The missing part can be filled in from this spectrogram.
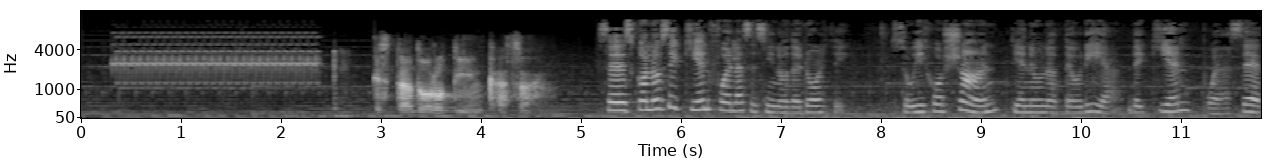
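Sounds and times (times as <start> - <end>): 
telephone ringing in an electronic trill: 0.1 - 2.5
speech: 3.0 - 11.7.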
